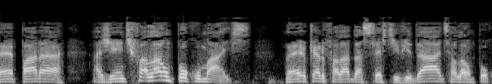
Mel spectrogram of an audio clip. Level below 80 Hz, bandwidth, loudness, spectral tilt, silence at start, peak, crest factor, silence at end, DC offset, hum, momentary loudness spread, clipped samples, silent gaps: -48 dBFS; 9.8 kHz; -14 LUFS; -4 dB/octave; 0 s; 0 dBFS; 14 dB; 0.05 s; under 0.1%; none; 7 LU; under 0.1%; none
